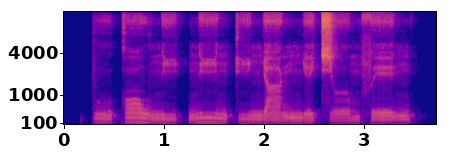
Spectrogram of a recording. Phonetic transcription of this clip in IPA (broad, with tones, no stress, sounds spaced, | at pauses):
p uː˧˩ k ɔː˥˨ w n iː˧˩ k̚ n iː˥˨ n k i˧ ɲ aː˧˩ ŋ ɲ e˩ t͡ɕ ɤː˩ m f e˧˥ ŋ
